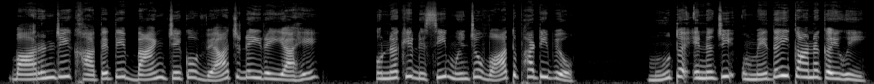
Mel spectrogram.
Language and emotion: Sindhi, surprised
